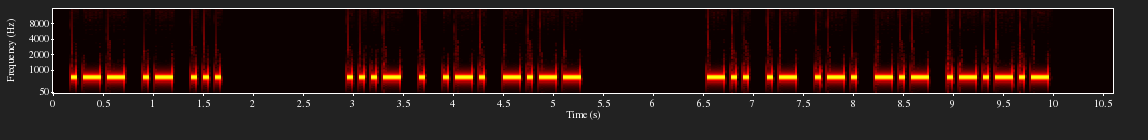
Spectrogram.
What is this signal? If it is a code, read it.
Morse code, heard as a keyed tone, about 20 wpm, 700 Hz. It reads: WAS VERY DARK.
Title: 3x Word-Spacing - Sentences from Top 500 Words - 20wpm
